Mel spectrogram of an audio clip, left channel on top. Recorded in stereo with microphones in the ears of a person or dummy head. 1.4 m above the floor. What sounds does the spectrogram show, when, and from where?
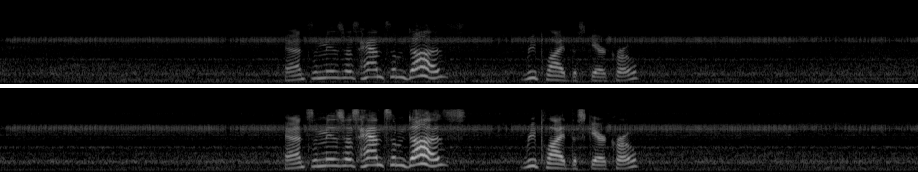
0.0 s a machine running: 30° right (ahead or behind)
2.9 s a woman speaking: 65° right (ahead or behind)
